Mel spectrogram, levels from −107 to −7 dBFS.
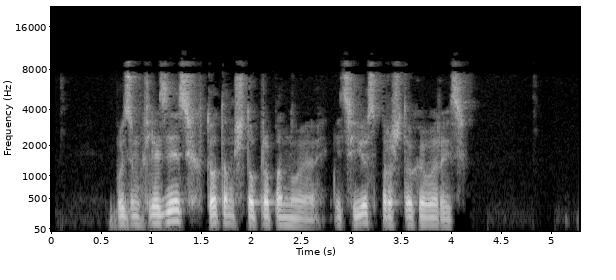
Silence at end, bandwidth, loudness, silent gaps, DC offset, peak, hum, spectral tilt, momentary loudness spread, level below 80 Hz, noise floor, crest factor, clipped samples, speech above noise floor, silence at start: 1.15 s; 9.6 kHz; -30 LUFS; none; under 0.1%; -12 dBFS; none; -3.5 dB/octave; 10 LU; -66 dBFS; -82 dBFS; 20 dB; under 0.1%; 52 dB; 0.6 s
